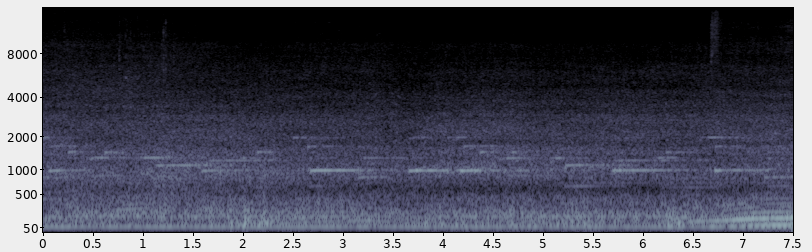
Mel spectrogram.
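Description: An ice cream truck plays a tinkling chime melody out in the street.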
